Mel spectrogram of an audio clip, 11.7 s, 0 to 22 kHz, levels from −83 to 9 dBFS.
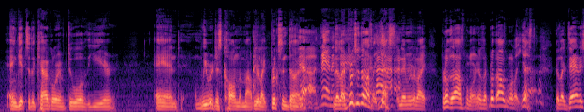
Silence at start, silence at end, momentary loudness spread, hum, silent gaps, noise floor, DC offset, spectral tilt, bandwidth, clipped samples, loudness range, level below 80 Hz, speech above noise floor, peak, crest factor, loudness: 0.15 s; 0 s; 8 LU; none; none; -49 dBFS; under 0.1%; -4.5 dB/octave; 16 kHz; under 0.1%; 4 LU; -50 dBFS; 35 dB; 0 dBFS; 14 dB; -15 LUFS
